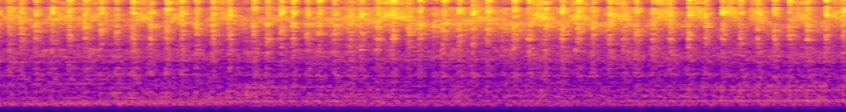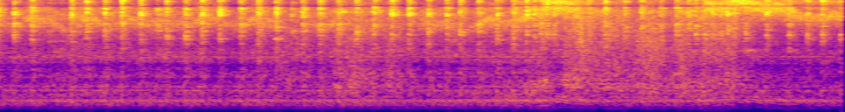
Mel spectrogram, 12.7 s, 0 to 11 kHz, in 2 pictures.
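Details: McCulloch two-stroke grass strimmer rescued from a tip, unused about 5 years, running on reduced choke after repair; loud high buzzing rasp holds steady with small rev surges; runs cleanly.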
